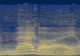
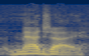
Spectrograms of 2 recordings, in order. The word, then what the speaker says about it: magoi: And so the Greek word translated wise men is the word magoi, or magi is how you hear it pronounced.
